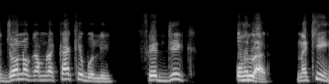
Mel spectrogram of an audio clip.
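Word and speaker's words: Wöhler: করে দিতে পারি ঠিক আছে আচ্ছা এটা ফ্রেডরিক ভোলার বলি আমরা ওহো লিখতে পারি একই কথা কারণ এটার উচ্চারণটা হচ্ছে ডব্লিউ এইচ এলই আর ফেডলার আচ্ছা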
